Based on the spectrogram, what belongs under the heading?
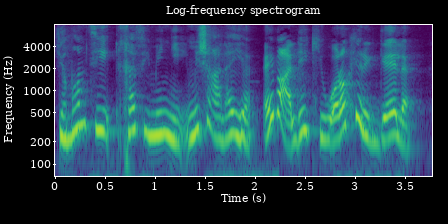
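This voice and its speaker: A woman voicing a spirited young Egyptian woman, a student, lively and teasing, in a cartoon story. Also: on the high side, quick pace, breathy edge.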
